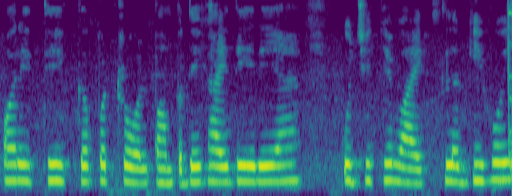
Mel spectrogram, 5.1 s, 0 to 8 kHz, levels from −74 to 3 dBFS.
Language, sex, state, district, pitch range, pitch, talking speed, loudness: Punjabi, female, Punjab, Pathankot, 230-250 Hz, 245 Hz, 165 wpm, -13 LUFS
